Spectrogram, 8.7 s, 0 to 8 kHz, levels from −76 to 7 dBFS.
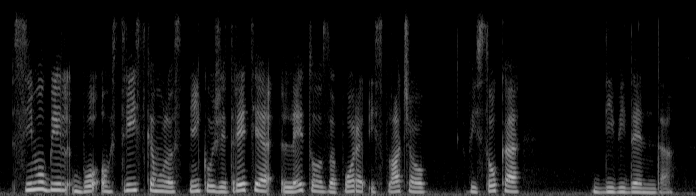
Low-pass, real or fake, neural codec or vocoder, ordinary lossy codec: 7.2 kHz; real; none; Opus, 24 kbps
